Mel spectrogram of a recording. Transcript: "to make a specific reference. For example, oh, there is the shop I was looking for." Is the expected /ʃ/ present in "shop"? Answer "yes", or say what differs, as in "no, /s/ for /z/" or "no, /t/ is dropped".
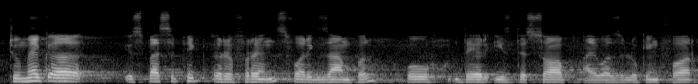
no, /s/ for /ʃ/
